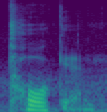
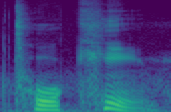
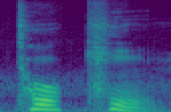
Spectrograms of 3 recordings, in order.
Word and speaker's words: Tolkien: both Jessica and I thought that the correct pronunciation of his name was JRR Tolken, but it turns out in preparation for this video, we learned that it was actually JRR Tolken. Tolken.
